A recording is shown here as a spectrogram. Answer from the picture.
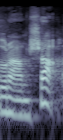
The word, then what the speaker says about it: orange: O-R-A-N-G. Orange. – Ja, fast det uttalas orangea.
